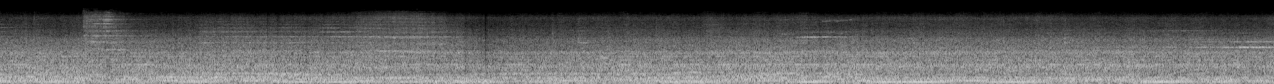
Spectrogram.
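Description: Train running through a station: a steady loud rumble with a low hum that comes and goes, and brief high squeals of wheels on the rails about a second in and again around four seconds in.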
